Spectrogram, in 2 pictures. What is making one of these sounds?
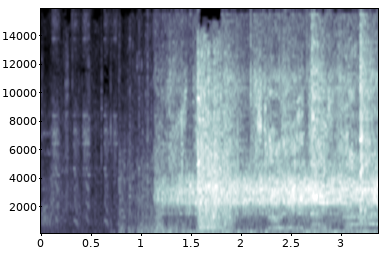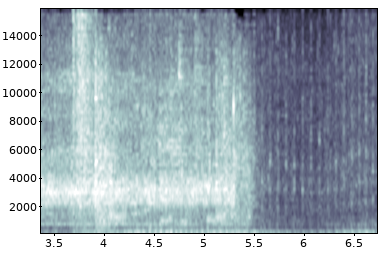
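A motorcycle engine rumbles and revs up.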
